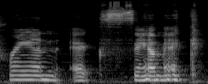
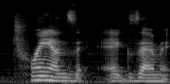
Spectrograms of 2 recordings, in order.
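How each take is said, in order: First: The word begins with a 'tran' sound. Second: The word begins with a 'trans' sound. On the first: The speaker calls it right. "No, it's tranexamic acid" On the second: The speaker calls it wrong. "I always want to call it tran"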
